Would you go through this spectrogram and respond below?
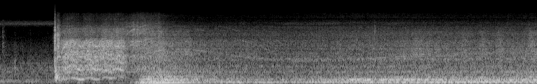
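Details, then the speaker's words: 2000 Ford F250 2WD extended cab, first start attempt: starter cranks with a fast, light, even whirr and almost no compression chuffs; owner suspects stuck valves, unconfirmed. "um well it attempted to but it sure doesn't sound like it's got any compression at all so i don't know if valves are stuck or what"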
